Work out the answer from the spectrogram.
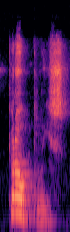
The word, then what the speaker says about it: própolis: português disso própolis escreve própolis a resina a substância própolis é assim que se escreve com o acento tónico no no primeiro o por isso a e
